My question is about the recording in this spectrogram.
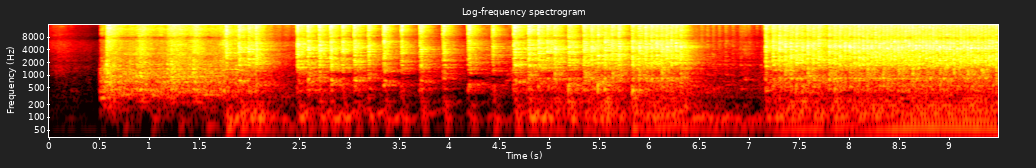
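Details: Unknown crusty donor four-cylinder in a 1929 Ford Model A doodlebug, first start bare-bones with carb refitted and a little throttle: uneven cranking bursts, a stumble, then catches and runs steady and even, little smoke; normal running.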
